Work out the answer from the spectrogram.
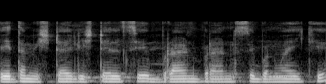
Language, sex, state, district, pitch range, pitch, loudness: Sadri, male, Chhattisgarh, Jashpur, 125-130 Hz, 130 Hz, -16 LUFS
